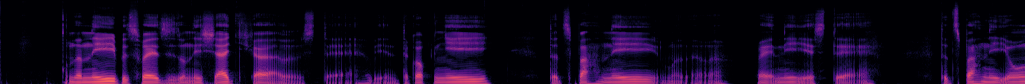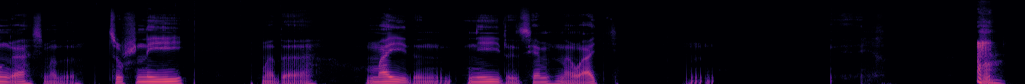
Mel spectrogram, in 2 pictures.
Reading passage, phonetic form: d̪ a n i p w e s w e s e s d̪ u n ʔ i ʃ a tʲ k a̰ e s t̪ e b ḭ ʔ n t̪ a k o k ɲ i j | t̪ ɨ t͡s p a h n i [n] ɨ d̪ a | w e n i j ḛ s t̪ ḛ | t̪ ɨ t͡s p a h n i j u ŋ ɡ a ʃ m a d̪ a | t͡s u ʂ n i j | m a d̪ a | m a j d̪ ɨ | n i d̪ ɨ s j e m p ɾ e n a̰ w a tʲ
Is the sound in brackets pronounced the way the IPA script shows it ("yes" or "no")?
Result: no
